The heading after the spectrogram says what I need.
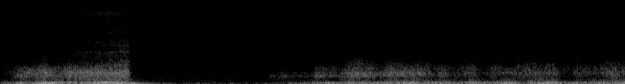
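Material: Nothing is struck.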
